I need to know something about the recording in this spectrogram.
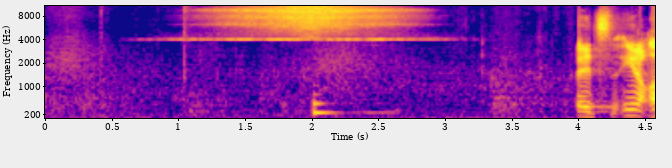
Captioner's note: eerie ringing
